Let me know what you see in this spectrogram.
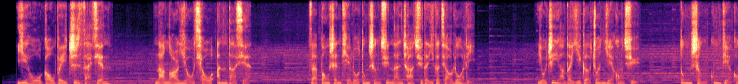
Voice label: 男, 专题, 温暖大气风格, 扶贫

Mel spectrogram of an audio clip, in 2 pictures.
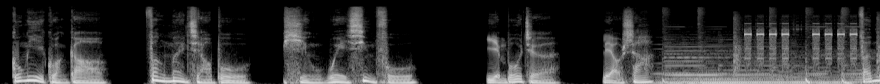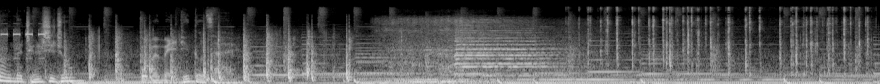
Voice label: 广告 洋气 时尚 公益广告 放慢脚步, 国语男声配音

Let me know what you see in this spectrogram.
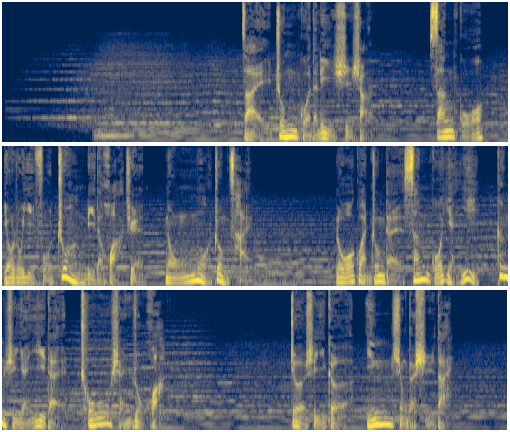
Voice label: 纪录片, 国语男声配音, 磁性; 蜀汉史; 磁性专题; 男98磁性专题

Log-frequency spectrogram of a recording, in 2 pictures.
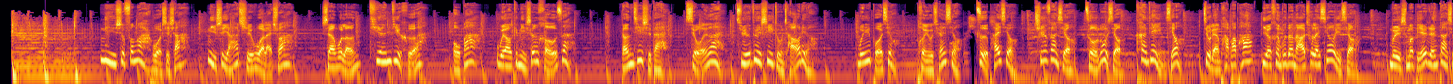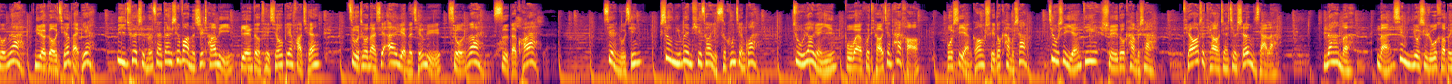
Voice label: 男 风趣幽默; 飞碟说; 秀恩爱

